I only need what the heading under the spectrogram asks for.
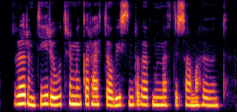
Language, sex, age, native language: Icelandic, female, 40-49, Icelandic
